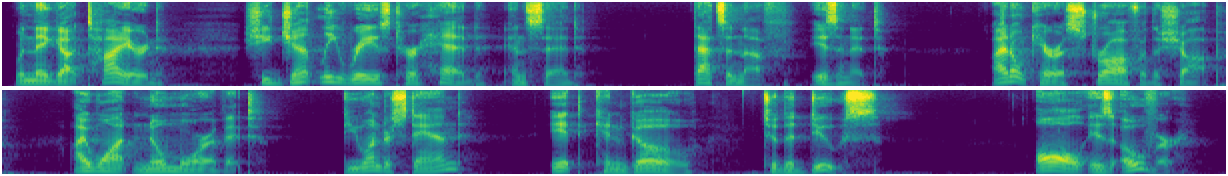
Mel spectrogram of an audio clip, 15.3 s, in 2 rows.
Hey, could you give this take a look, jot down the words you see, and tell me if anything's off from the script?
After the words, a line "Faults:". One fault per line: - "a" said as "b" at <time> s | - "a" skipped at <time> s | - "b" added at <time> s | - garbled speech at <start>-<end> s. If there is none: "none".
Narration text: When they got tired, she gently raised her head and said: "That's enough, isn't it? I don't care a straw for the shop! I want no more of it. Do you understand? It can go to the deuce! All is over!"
When they got tired, she gently raised her head and said: "That's enough, isn't it? I don't care a straw for the shop! I want no more of it. Do you understand? It can go to the deuce! All is over!"
Faults:
none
